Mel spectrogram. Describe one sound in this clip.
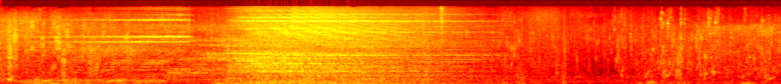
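Armoured footsteps crunch on the ground.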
